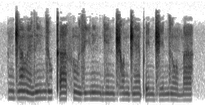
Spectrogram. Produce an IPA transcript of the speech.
n d͡ʒ ã˦ β ɛ̃˨ z ĩ˦ n z u˦ kʼ a˦ θ ũ˦˨ z i˦ ɾ ĩ˦ ŋ ɡ ẽ˦ n d͡ʒ ɔ˦ n d͡ʒ ɛ̃˦ pʼ e˦ n d͡ʒ e˦ n z õ˦˨ m a˦

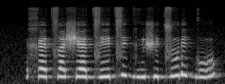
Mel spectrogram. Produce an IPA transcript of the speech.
x æ t͡s ɑ ʃ æ d͡z e d͡z e ɡʱ y ʃ y d͡z o ɾ e ɡ o

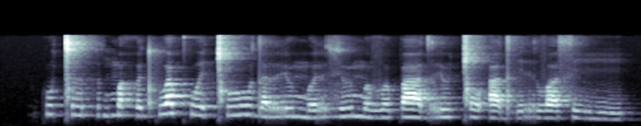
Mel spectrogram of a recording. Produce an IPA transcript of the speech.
kʷ i ǀ ɨ h ɨ ɡ m ɐ h ɵ d kʷ a kʷʰ eː ǀʰ uː d ɐ r ʉ m ɵ r z ʉ m ɵ v ɵ p aː d r ʉ ǀ o ʔ a d ʔ i r v ɐ s iː

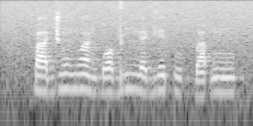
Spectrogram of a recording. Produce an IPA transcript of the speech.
k͡p a˨ d͡ʒ ũ˦ ɡʷ ã˦˨ ɡ͡b ɔ˨ d i˦ ŋ ɛ˨ ɡ e˦ p u˨ ɡ͡b a˨ ɓ ũ˦

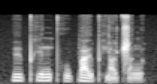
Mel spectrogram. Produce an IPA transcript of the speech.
y˥ pʰ i˥ n pʰ u˧˥ p a˥˩ ɪ̯ pʰ j ɑ˩ ʊ̯ ʈ͡ʂ ɑ˩ ŋ

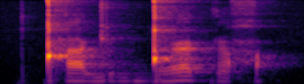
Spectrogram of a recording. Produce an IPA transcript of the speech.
ǃʰ a ɡ i b ɡ͡ǃ œ ɐ̯ k ə̃ ħ

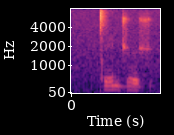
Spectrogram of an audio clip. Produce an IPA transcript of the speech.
ǀ e n d͡ʒ ø ʃ

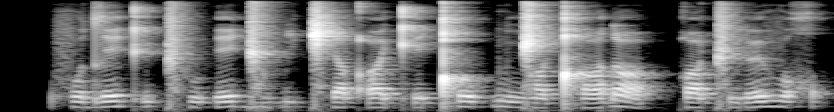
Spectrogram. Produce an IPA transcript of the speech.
f o d l e kʼ y ǁʰ u ʔ e ɡ͡ǁ u ɓ i ǁʰ e qʼ u j kʼ e ǃʰ o ʔ ɓ u ŋ͡ǁ ɑ ǃʰ ɑ ɗ ɑ | q o ǁ y ɾ ø v u χ

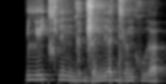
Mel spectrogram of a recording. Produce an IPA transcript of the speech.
lʲ e t͡ɕʰ i n ɡ i ɖ͡ʐ ɪ n i ɐ̯ dʲ o n xʷ i ɐ̯

